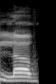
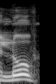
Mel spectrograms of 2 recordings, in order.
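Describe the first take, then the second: First: The vowel is said as a short 'uh'. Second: The vowel is said as a long 'o'. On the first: The speaker calls it right. "आपको पढ़ना है इसे लव" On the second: The speaker calls it wrong. "नहीं जी"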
